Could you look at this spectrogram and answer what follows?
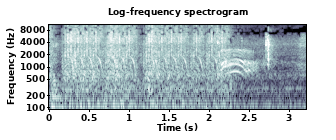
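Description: Rapid continuous gunfire in the online shooter WolfTeam, a loud close stream of automatic shots filling nearly the whole short stretch before easing off at the end, with a voice faintly underneath.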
